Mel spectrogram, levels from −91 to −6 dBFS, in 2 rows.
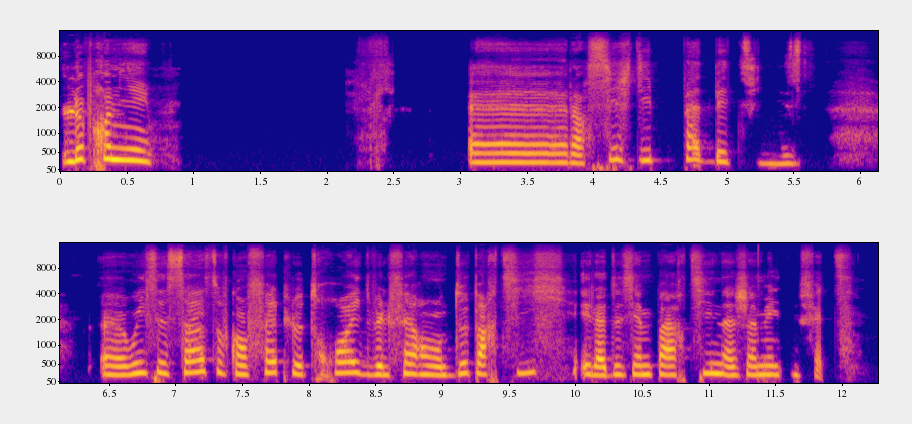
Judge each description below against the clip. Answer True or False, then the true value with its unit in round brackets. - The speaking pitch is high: True (240 Hz)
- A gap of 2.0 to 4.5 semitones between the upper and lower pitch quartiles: True (3.3 semitones)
